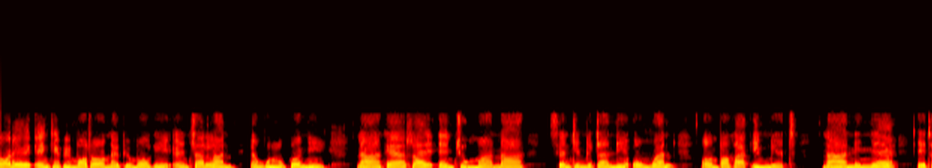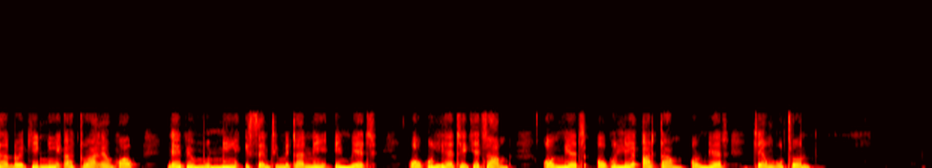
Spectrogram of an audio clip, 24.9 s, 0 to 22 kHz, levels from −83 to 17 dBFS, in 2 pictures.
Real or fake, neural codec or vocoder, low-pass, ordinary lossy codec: fake; codec, 32 kHz, 1.9 kbps, SNAC; 7.2 kHz; MP3, 64 kbps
